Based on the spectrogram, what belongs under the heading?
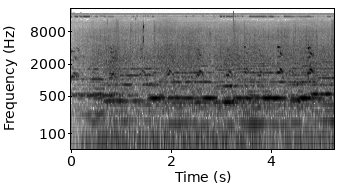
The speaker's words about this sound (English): Seagulls fly over a boat as it speeds across a river.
